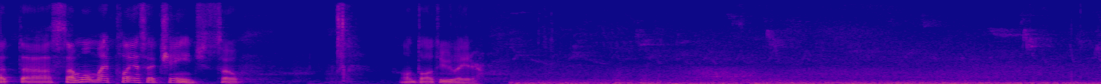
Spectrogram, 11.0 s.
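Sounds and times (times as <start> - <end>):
bird chirps: 5.1 - 11.0
steady low rumble: 5.1 - 11.0.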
